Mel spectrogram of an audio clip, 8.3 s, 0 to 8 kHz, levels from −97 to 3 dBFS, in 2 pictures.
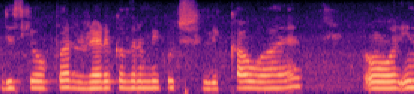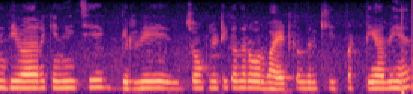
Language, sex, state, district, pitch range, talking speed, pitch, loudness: Hindi, female, Haryana, Jhajjar, 205-215 Hz, 175 wpm, 210 Hz, -16 LUFS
